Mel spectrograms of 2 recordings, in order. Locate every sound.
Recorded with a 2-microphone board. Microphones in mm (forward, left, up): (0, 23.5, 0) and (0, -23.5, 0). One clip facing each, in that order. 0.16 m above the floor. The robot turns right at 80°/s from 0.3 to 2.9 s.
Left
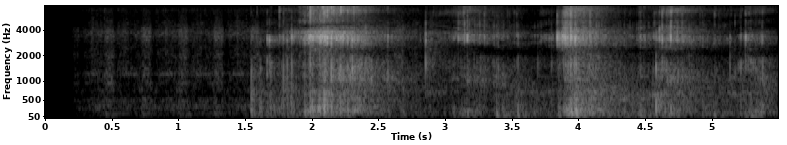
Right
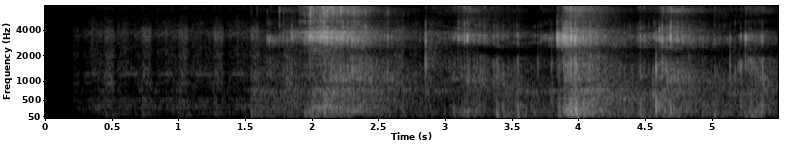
1.6 s chewing: 60° left (ahead or behind), 0.6 m; by 5.4 s 10° right (ahead or behind), 0.6 m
